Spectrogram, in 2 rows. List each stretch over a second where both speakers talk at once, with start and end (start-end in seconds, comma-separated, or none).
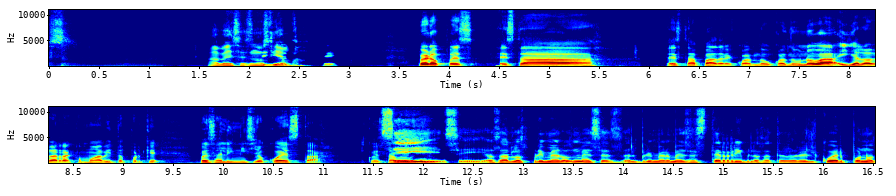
none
